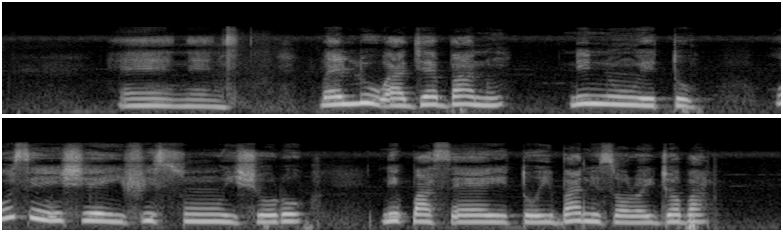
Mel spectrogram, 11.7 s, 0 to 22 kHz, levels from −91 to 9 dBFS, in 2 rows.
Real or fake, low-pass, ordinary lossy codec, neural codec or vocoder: real; 9.9 kHz; none; none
